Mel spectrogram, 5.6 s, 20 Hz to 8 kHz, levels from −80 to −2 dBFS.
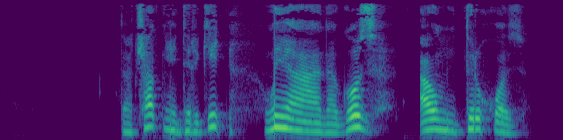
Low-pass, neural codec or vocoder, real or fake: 7.2 kHz; none; real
